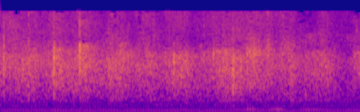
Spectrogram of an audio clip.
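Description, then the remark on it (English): An audience claps steadily, a dense, even wash of many hands with scattered sharper claps poking through, holding at a moderate level throughout with no voices. “We'd like you a clap as the next one comes up.”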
